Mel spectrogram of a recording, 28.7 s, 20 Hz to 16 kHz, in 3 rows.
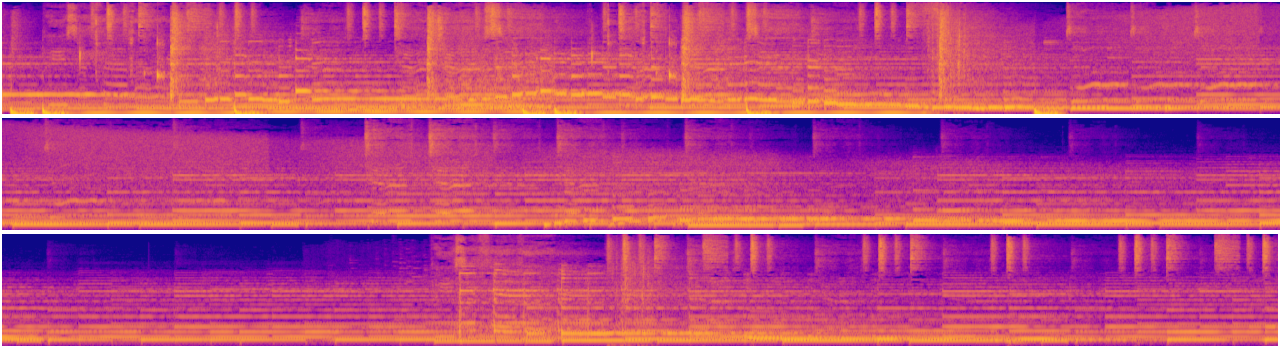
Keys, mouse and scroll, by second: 0.3-1.7 typing, 2.9-4.2 typing, 4.4 Return, 5.4-6.9 typing, 7.3 ctrl+space, 8.0-9.2 typing, 11.0-12.3 typing, 16.8 Return, 17.2-18.1 typing, 19.8-22.3 typing, 24.0-26.1 typing, 27.6 Right, 28.3 shift+], 28.5 Return.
